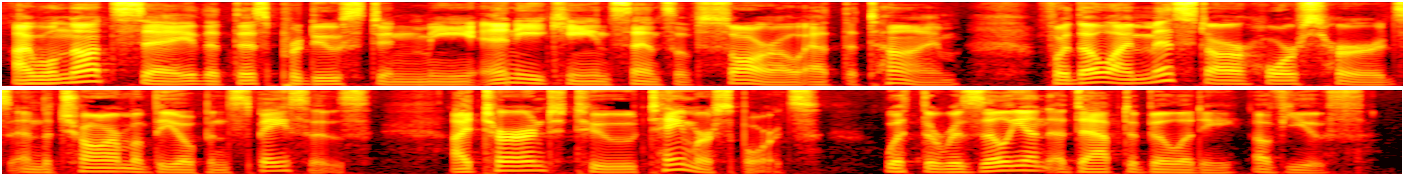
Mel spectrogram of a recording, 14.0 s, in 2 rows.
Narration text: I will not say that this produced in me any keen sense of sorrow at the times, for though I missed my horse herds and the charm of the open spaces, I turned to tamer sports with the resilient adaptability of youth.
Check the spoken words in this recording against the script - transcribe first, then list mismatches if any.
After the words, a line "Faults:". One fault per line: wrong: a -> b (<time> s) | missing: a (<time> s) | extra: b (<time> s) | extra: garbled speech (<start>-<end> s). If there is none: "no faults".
I will not say that this produced in me any keen sense of sorrow at the time, for though I missed our horse herds and the charm of the open spaces, I turned to tamer sports with the resilient adaptability of youth.
Faults:
wrong: times -> time (4.3 s)
wrong: my -> our (6.0 s)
